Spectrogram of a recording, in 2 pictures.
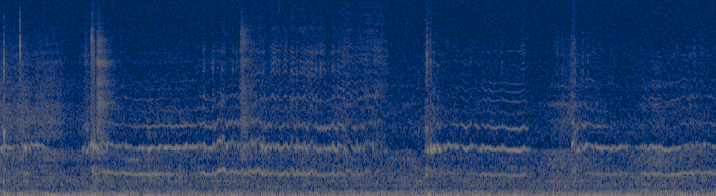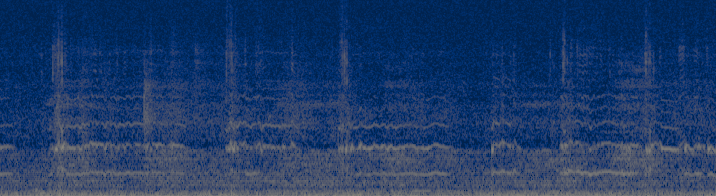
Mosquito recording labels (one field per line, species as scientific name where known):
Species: Anopheles funestus s.s.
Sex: female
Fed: unfed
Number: one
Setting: cup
